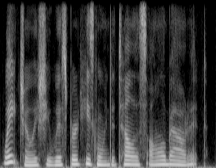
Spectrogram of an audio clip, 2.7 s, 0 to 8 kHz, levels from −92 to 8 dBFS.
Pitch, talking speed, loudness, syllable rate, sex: 190 Hz, 265 wpm, -17 LUFS, 5.9 syllables/s, female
